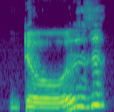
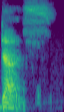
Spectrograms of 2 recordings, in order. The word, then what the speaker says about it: does: DOE doe is actually a female deer. So if there are more than one, we call them does. However, the same word is pronounced as does, as in a verb, do and does.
